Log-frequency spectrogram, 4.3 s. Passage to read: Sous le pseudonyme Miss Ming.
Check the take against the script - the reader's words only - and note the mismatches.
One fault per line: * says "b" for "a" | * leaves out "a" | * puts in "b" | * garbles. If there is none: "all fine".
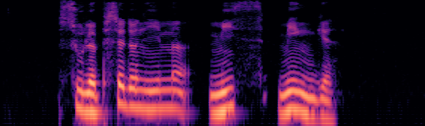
all fine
